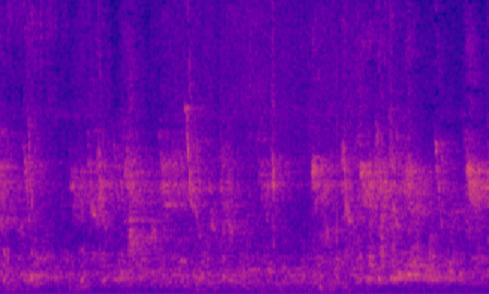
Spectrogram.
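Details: Several hungry meerkats in Zoo Augsburg squabble over chicks at feeding time, snatching food from each other, giving rapid high-pitched chirps and short downward squeaks that overlap in a busy, continuous chatter.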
